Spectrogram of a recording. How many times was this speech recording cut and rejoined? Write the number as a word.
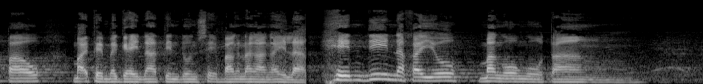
one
